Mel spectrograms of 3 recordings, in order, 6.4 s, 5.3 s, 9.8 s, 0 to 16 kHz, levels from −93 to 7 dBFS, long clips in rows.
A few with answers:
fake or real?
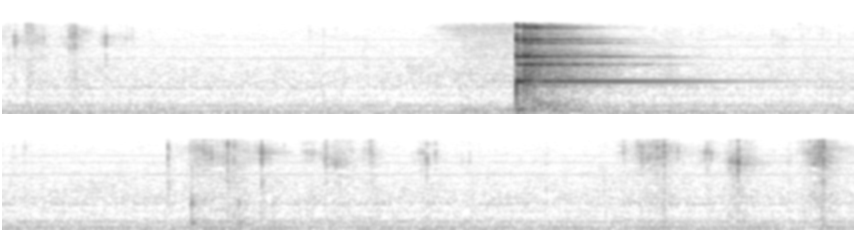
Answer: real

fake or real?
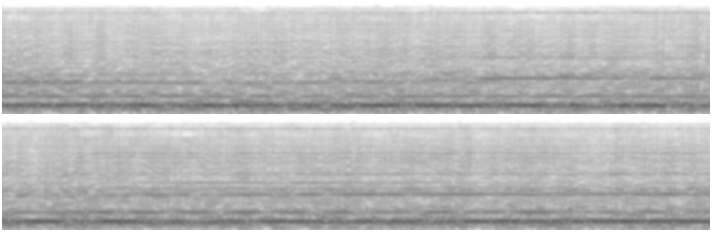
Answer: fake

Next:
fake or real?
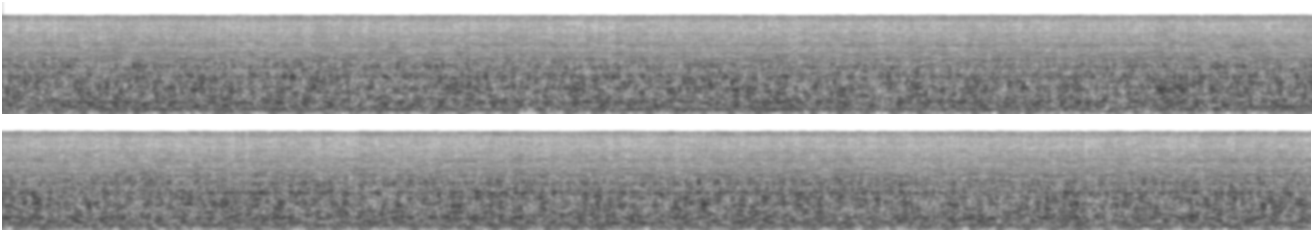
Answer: fake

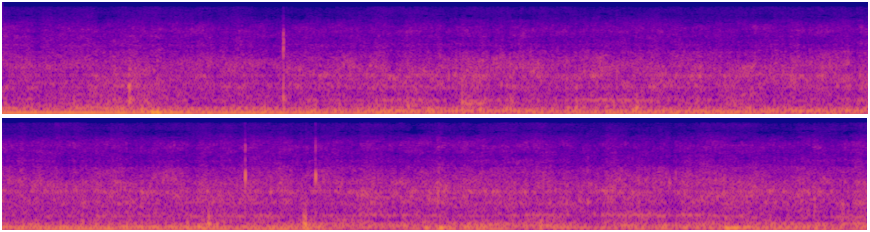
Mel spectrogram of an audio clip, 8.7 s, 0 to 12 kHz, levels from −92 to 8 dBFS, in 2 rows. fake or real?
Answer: fake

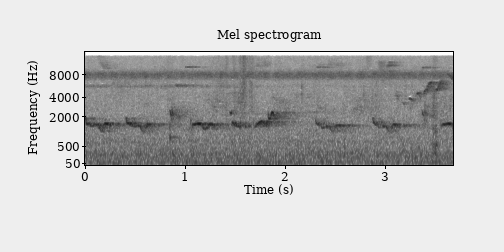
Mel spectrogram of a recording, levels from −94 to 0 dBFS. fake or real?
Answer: real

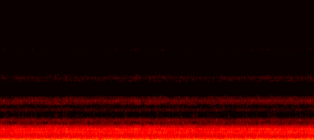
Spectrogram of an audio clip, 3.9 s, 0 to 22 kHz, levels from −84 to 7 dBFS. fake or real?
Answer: real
